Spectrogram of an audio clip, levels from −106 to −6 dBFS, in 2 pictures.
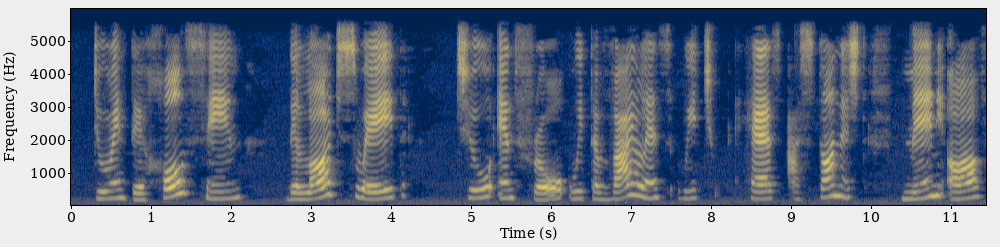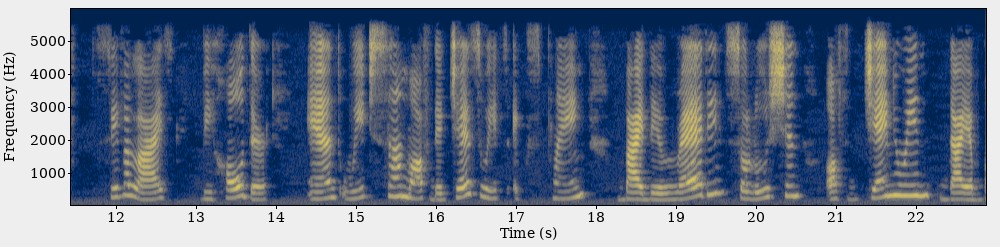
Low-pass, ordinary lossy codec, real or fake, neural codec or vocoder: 5.4 kHz; AAC, 48 kbps; real; none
